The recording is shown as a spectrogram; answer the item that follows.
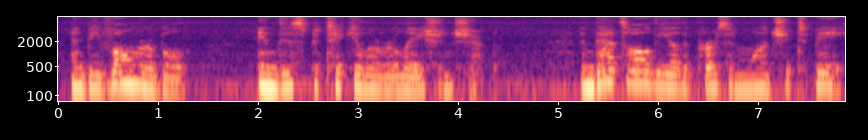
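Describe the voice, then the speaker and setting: A woman speaks quietly in a very deep, low, somewhat breathy voice with fairly even intonation. She leaves long, frequent pauses. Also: moderate pace. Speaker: tarot and oracle card reader. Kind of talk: card reading talk to camera. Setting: no microphone, low volume. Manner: quiet, hushed.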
